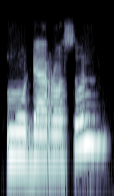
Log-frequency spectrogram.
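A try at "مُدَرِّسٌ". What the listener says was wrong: Mudarrisun. Jadi mudarrisun ini kalau ada tasydid di bawahnya kasroh ini bacanya kasroh. Ya, mudarrisun. di kalau fathah dia baru mudarrosun ini kasroh. Nah, kalau dibuat tasydid dia kasroh.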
